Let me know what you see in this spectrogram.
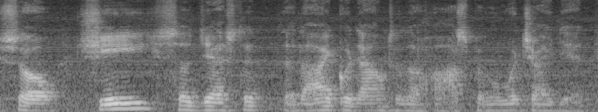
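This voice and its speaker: Delivered at a fairly slow pace with ordinary pitch variation, the speech has noticeable background noise. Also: man. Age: old. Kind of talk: personal testimony to camera. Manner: halting, conversational.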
